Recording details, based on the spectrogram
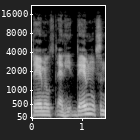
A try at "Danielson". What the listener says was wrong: No, you said Danielson. You added an extra hump to your end.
